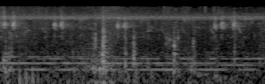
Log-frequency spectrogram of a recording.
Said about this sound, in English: because her ears are particularly flappy and loose, and so she's always slapping them against her shoulder blades. But they're always flapping them, and you can hear when they slap against their bodies the sort of sound they make.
